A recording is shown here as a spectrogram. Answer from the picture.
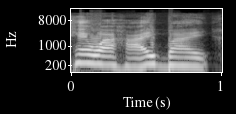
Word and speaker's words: hewahai: It should be pronounced hewahai, but sometimes the younger speaker prefer to say hewai than hewahai.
